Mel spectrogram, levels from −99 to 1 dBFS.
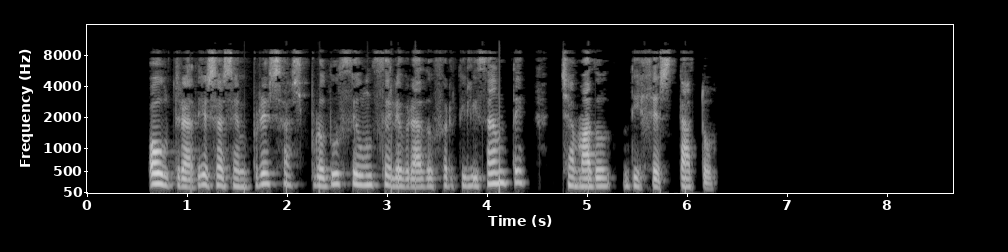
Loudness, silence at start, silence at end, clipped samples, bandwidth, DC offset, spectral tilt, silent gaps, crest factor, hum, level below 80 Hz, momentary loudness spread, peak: -26 LUFS; 0.65 s; 2.4 s; under 0.1%; 9.6 kHz; under 0.1%; -3.5 dB/octave; 4.61-4.74 s, 5.29-5.36 s; 24 dB; none; -64 dBFS; 10 LU; -4 dBFS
